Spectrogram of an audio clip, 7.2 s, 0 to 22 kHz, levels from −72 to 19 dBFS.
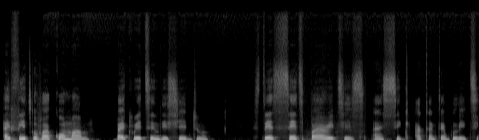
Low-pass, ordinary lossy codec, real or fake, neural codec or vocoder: none; none; fake; autoencoder, 48 kHz, 32 numbers a frame, DAC-VAE, trained on Japanese speech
